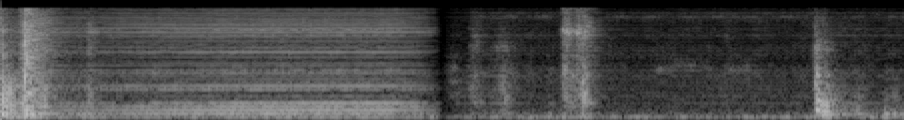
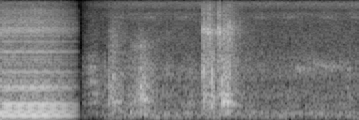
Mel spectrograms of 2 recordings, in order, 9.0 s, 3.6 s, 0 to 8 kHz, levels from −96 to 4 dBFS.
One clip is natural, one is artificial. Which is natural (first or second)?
second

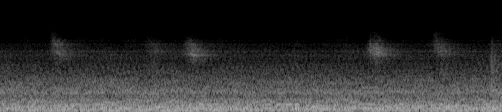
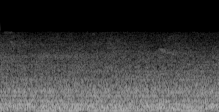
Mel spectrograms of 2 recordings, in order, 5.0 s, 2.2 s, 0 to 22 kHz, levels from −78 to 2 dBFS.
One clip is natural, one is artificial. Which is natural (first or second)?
second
